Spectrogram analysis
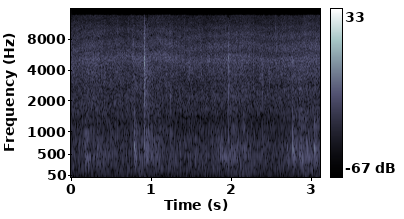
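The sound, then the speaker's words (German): Sliced garlic and diced onions sauté in hot clarified butter in a pan on the stove, giving a steady, soft sizzling hiss with a few brief sharp pops. “Auf dem Herd steht eine Pfanne mit heißem Butterschmalz. Was passiert jetzt? Da kommen jetzt der geschnittene Knoblauch und die gewürfelten Zwiebeln kommen da hinein. Die werden kurz angeschwitzt.”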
